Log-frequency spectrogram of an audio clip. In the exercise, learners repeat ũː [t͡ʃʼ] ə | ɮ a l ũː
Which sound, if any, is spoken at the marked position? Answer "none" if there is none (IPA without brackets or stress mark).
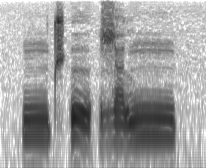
t͡ʃʼ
